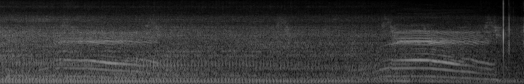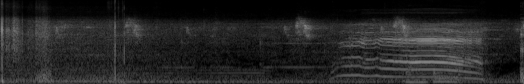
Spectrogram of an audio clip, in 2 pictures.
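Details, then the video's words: Domestic cat during a fight: long, wavering, drawn-out yowls that swoop up and down in pitch, several cries in a row, broken by a few sharp knocks or clicks midway, then a last rising-and-falling wail. "Cat Fighter"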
